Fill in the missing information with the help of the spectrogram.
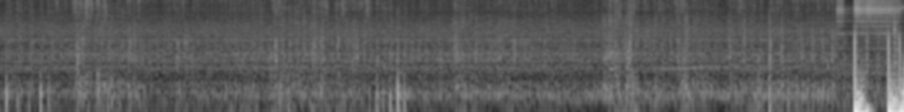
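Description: Faint scratching of a thick black marker drawn over lines on paper. Loud electronic dance music with a heavy thumping beat starts again near the end.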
